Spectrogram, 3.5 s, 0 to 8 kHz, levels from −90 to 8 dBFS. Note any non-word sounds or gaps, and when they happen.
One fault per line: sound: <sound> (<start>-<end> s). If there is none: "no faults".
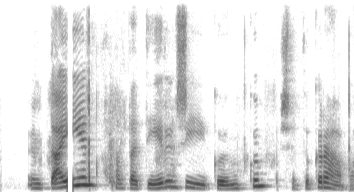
sound: dropout (0.7-0.7 s)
